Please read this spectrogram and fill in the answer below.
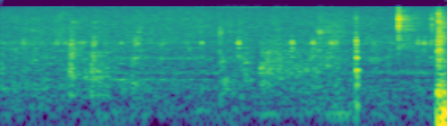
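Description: Quiet room tone in a small lecture room, with a few faint ticks and one sharper click near the end.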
